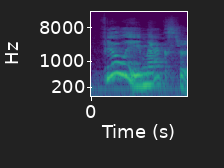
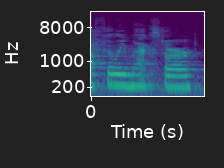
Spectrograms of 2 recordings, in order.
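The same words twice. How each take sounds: First: "Philly Maxstar" said higher, as a question; puzzled reread. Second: Said in the usual way. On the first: Shown as a demonstration. Rereading a viewer's name in the live chat, puzzled. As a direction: reread the name, unsure it's right.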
